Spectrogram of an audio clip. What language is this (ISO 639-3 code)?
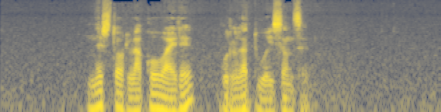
eus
